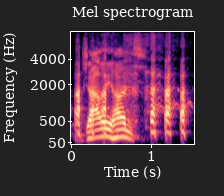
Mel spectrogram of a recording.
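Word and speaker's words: Jalyx Hunt: you right right I the x is silent it's just jelly jelly jelly jelly hunt jelly hunt jelly hunt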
